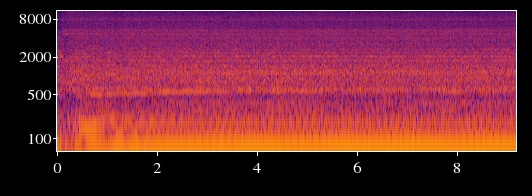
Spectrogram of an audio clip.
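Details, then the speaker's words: Engine with 44PHH Solex carburetors, cold and warming up unchoked. It picks up cleanly, then holds a smooth, even run with no stumble or hesitation, a nice response; healthy throttle response. "Sorry for the shaky video, but that's the engine rattling the concrete. Nice response."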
